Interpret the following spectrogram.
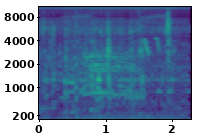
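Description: Chickens clucking faintly, loudest about a second in.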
